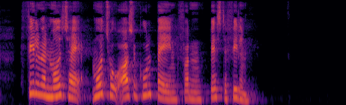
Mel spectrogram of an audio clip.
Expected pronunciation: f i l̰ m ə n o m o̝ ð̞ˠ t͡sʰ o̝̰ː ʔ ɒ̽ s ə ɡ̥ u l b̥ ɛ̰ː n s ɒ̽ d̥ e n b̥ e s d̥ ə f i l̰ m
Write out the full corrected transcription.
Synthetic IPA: f i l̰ m ə n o m o̝ ð̞ˠ t͡sʰ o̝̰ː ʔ ɒ̽ s ə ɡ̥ u l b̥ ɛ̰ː n f ɒ̽ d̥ e n b̥ e s d̥ ə f i l̰ m

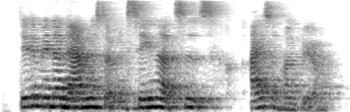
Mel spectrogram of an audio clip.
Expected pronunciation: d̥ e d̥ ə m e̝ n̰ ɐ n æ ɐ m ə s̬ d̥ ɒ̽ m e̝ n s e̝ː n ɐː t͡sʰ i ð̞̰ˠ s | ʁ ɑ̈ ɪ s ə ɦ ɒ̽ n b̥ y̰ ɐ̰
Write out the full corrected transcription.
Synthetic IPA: d̥ e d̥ ə m e̝ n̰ ɐ n æ ɐ m ə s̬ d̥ ɒ̽ m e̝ n s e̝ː n ɐː t͡sʰ i ð̞̰ˠ s | ʁ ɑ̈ ɪ s ə ɦ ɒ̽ n b̥ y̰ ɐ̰

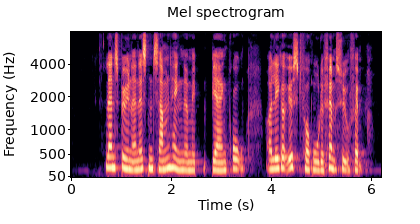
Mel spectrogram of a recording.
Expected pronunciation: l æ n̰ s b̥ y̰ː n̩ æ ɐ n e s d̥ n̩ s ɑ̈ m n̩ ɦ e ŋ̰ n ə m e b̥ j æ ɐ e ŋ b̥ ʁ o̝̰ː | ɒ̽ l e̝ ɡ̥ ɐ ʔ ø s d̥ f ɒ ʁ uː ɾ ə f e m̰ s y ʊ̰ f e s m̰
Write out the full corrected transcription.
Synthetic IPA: l æ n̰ s b̥ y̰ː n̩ æ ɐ n e s d̥ n̩ s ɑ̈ m n̩ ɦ e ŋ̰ n ə m e b̥ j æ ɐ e ŋ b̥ ʁ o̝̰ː | ɒ̽ l e̝ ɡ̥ ɐ ʔ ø s d̥ f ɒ ʁ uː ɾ ə f e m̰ s y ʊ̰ f e m̰

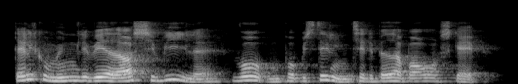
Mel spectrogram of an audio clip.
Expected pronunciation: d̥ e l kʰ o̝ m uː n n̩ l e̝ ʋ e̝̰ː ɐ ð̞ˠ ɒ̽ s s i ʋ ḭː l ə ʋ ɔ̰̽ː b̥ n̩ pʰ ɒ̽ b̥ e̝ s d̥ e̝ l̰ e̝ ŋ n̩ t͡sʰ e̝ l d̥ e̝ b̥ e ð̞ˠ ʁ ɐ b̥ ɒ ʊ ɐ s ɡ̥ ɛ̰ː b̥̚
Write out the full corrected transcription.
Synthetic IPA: d̥ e l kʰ o̝ m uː n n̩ l e̝ ʋ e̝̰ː ɐ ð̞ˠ ɒ̽ s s i ʋ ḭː l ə ʋ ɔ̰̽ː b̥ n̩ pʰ ɒ̽ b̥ e̝ s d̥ e̝ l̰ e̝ ŋ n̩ t͡sʰ e̝ l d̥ e̝ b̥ e ð̞ˠ ʁ ɐ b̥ ɒ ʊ ɐ s ɡ̥ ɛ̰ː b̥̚

